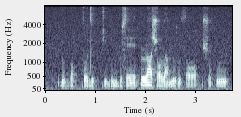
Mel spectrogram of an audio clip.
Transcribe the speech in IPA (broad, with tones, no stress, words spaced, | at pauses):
ɗu˧bɔ˧ kːo˧dɯ˧kːi˨bu˧ mbu˨˦se˦ | ɹa˦ʃɔ˧la˨ mu˦˨ɾu˨θɔ˧ | ʃo˨ k͡pu˧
